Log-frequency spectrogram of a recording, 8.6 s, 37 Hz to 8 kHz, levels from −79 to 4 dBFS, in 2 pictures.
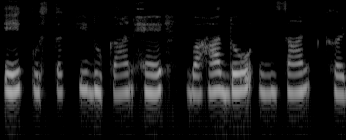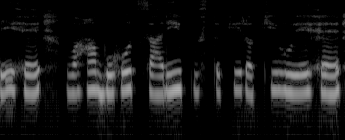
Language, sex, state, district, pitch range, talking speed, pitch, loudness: Hindi, female, Bihar, Bhagalpur, 225-250 Hz, 120 wpm, 235 Hz, -36 LUFS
